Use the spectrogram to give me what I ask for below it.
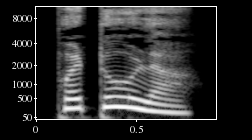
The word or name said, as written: ಪೆಟಲ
